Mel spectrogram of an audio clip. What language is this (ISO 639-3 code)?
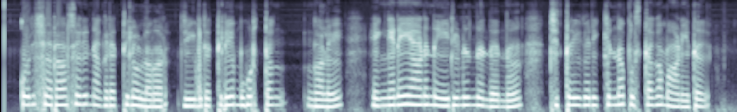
mal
